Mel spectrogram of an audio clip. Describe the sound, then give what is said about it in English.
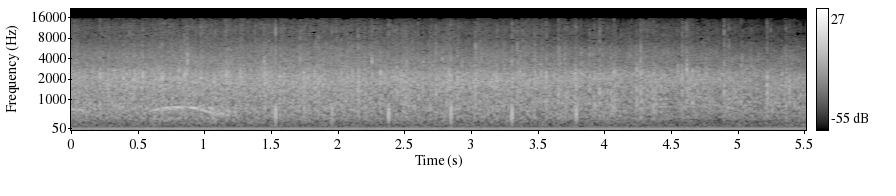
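A church audience applauds to welcome one another to a service held across several rooms and campuses. The clapping is a dense, steady wash that runs through the whole clip without clear breaks. “All the rooms, all the campuses, let's put our hands together and welcome each other to church.”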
